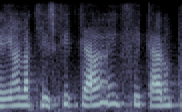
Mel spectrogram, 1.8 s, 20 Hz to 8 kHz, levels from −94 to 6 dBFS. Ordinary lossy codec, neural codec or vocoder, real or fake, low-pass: Opus, 32 kbps; codec, 16 kHz in and 24 kHz out, 0.6 kbps, FireRedTTS-2 codec; fake; 7.2 kHz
